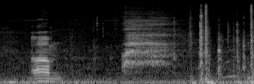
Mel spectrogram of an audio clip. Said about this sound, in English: Door has a mind of its own right now.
